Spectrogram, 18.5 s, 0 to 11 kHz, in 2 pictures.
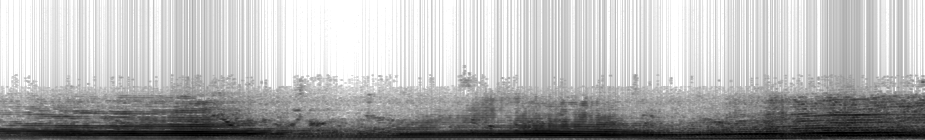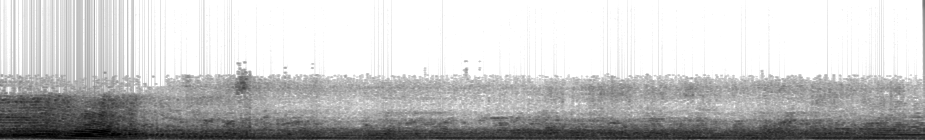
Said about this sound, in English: he'll do his best to stunt that plane all the way up to 10,000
